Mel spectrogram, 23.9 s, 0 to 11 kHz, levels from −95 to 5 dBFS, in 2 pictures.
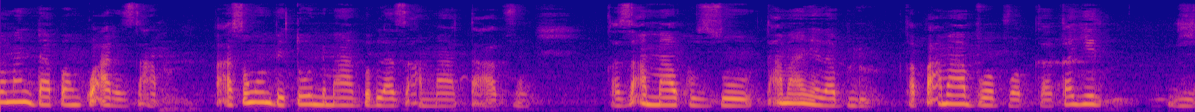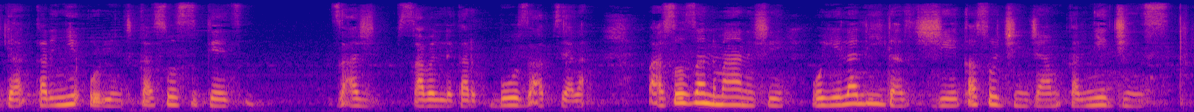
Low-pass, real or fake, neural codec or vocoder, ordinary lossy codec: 9.9 kHz; real; none; AAC, 48 kbps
